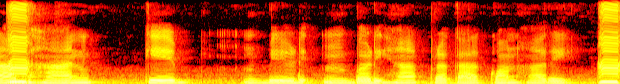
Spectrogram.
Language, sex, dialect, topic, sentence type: Chhattisgarhi, female, Eastern, agriculture, question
